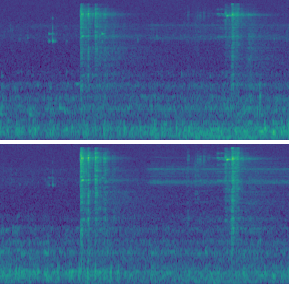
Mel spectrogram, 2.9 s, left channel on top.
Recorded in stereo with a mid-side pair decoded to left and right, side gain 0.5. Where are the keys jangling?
40° right, 2 m.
